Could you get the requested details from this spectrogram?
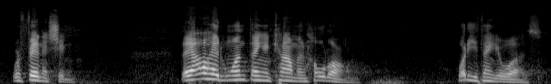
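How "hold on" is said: ordinary talk, nothing marked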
